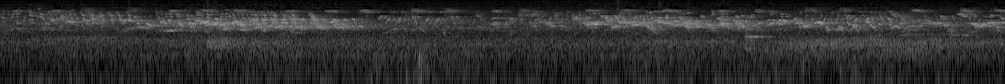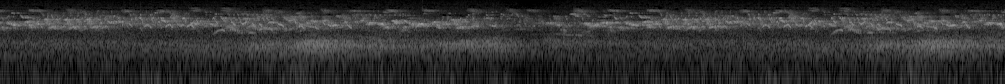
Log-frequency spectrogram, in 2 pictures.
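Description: A dense chorus of many birds chirping together, a steady mass of quick high chirps that swells and eases every few seconds.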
